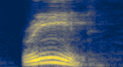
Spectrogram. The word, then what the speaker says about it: Reid: Reid. Yeah, that's how you pronounce it.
